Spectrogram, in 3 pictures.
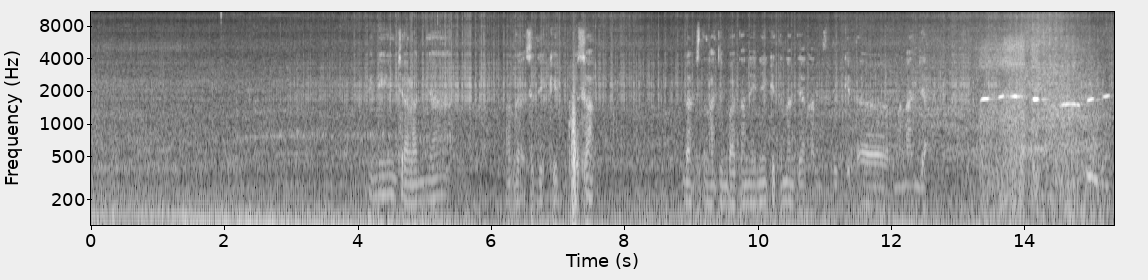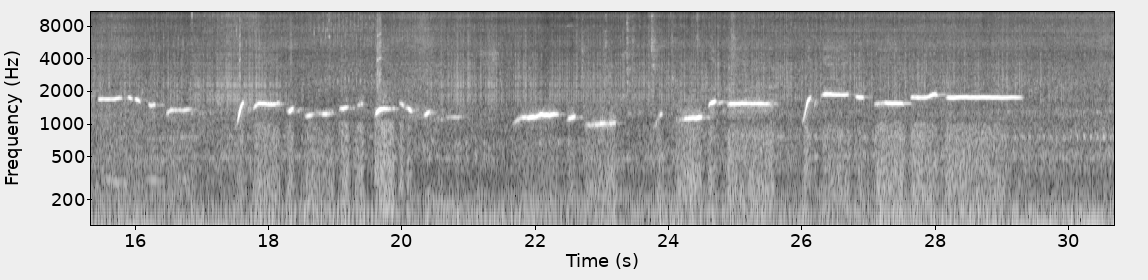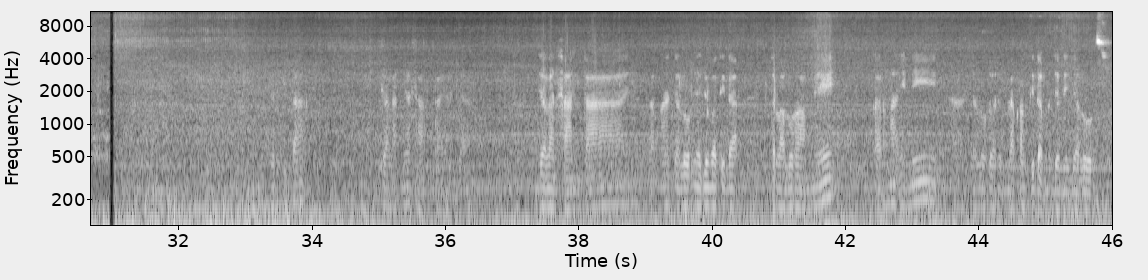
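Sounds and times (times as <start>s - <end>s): motorcycle riding rumble: 0.0s - 46.0s
person whistling: 13.3s - 20.9s, 21.7s - 29.4s.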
